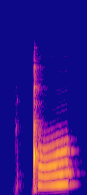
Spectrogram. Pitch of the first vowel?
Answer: rising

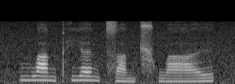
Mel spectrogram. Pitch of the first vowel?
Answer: falling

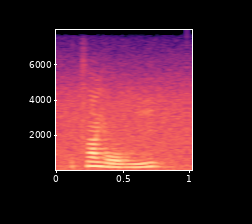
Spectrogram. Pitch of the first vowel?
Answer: high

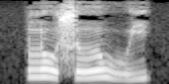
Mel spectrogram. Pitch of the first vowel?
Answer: falling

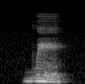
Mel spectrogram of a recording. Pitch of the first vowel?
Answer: falling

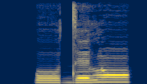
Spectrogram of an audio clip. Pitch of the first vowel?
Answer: high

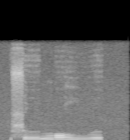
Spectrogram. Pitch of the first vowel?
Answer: low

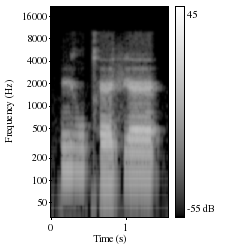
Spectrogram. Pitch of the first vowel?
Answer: high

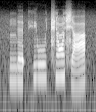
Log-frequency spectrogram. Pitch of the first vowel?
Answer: low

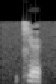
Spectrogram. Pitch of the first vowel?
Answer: falling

